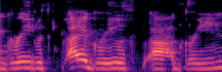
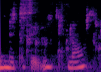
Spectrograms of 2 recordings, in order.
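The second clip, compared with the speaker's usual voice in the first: soft whispered coo; whisper to a pet; 18 dB quieter than usual. Real, not acted. Streamer whispers to her rabbit. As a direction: breathe it to the pet.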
